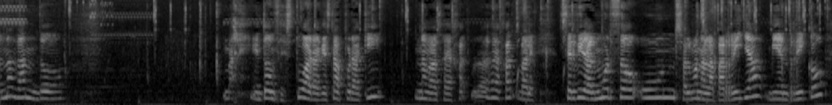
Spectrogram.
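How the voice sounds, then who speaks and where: A man's voice: high-pitched, a bit bright, slight background noise. A man giving casual gameplay commentary, chatting to his game characters. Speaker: let's play gamer.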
